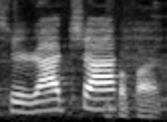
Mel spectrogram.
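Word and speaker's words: sriracha: Mamaya yung ginawa nating sauce diyan na siracha ah sweet chili sauce at honey. Paano ba-pronounce diyan? Siracha. Shiracha.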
